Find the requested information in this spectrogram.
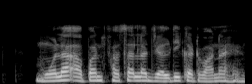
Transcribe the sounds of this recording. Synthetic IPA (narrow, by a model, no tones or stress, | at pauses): moːlaʔɐpənfʰɐsəlːad͡ʒɐld̪ikɐʈʋaːnaɦɛː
